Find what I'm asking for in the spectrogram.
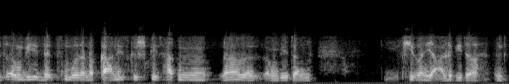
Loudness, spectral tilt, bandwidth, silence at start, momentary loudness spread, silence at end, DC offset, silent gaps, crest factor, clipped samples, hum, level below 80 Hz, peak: -20 LUFS; -7.5 dB/octave; 6 kHz; 0 s; 6 LU; 0.05 s; under 0.1%; none; 18 dB; under 0.1%; none; -58 dBFS; -2 dBFS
